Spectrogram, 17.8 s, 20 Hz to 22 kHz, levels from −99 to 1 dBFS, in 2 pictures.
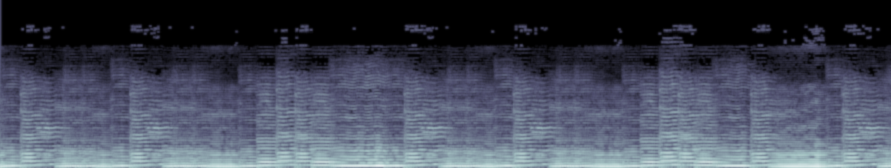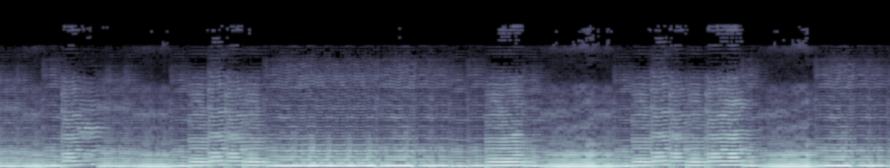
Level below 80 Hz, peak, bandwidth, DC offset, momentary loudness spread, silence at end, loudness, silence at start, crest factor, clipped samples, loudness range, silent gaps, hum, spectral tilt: -54 dBFS; -2 dBFS; 12.5 kHz; under 0.1%; 7 LU; 0 s; -14 LUFS; 0 s; 12 dB; under 0.1%; 4 LU; none; none; -4 dB/octave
